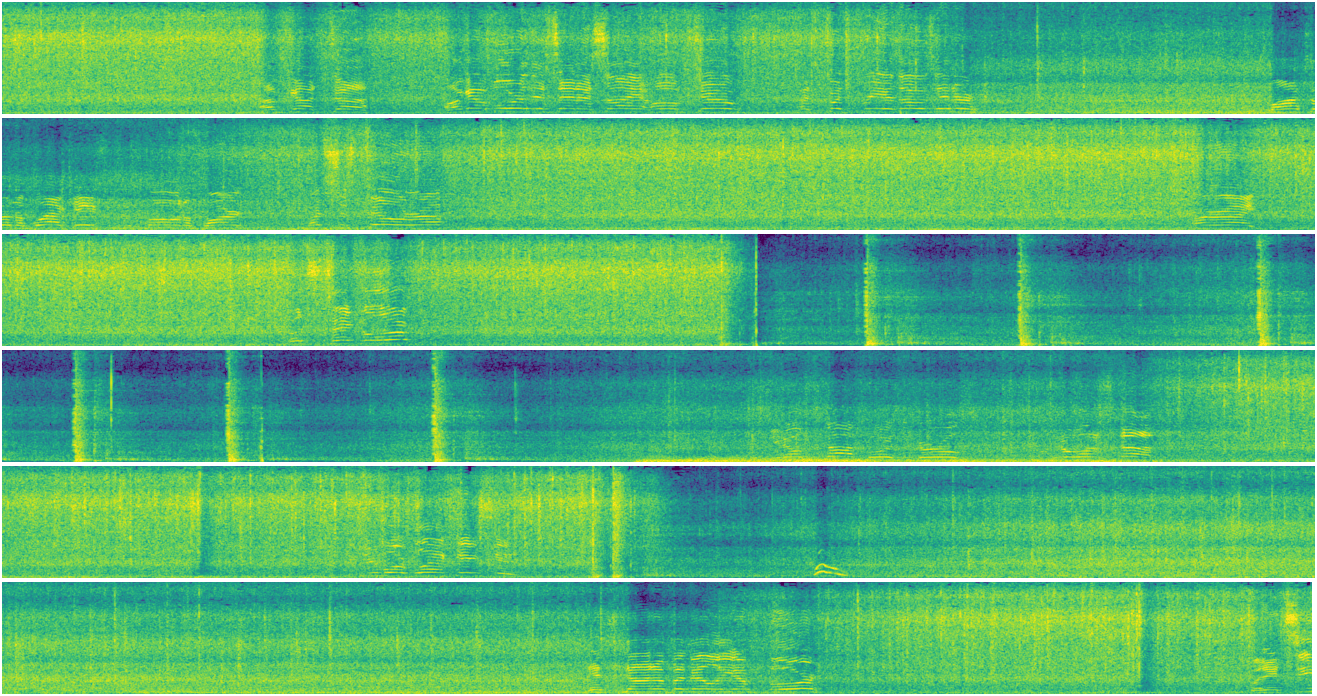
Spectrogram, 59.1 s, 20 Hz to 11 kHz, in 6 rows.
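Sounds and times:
heavy rain: 0:00.0 - 0:59.0
shotgun shots: 0:25.0 - 0:28.0, 0:29.1 - 0:31.9, 0:32.8 - 0:33.4, 0:43.8 - 0:44.5
low rumble: 0:29.1 - 0:39.1.

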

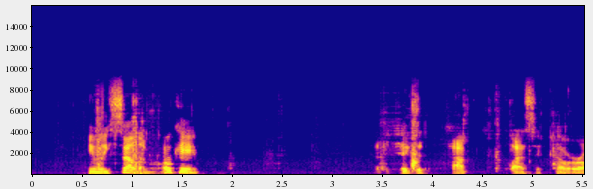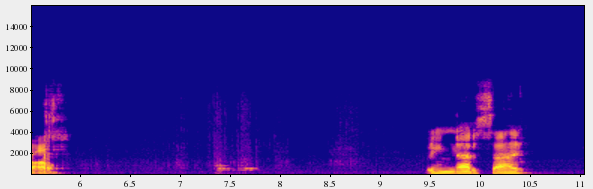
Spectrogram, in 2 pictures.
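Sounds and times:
plastic cover creaking: 0:02.8 - 0:09.1
soft touch of plastic: 0:05.6 - 0:09.1.

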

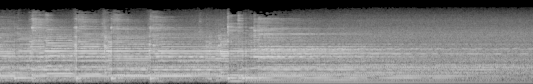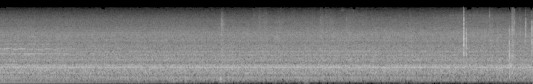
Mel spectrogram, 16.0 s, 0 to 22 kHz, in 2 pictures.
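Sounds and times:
guitar amplifier hum and hiss: 0:00.0 - 0:16.0.

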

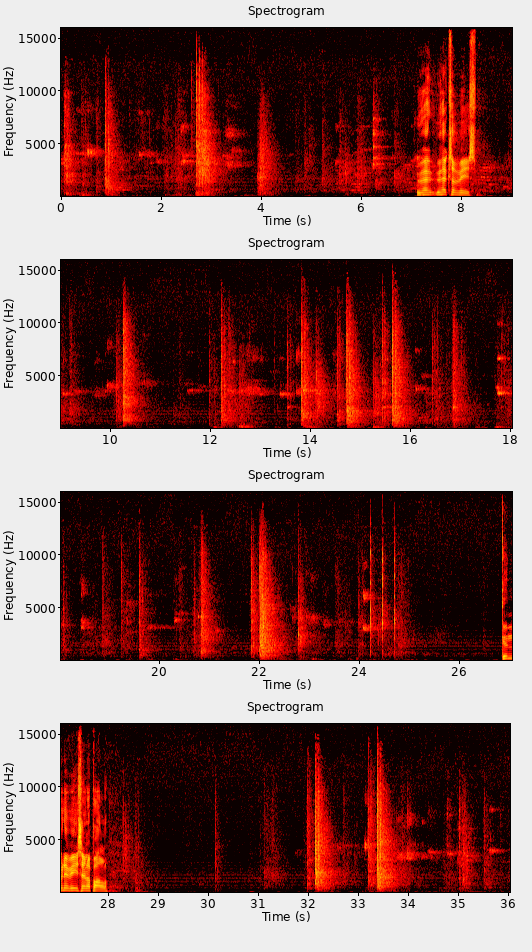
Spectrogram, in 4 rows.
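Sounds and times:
squash ball hitting rackets and walls: 0:13.5 - 0:16.0, 0:21.8 - 0:22.6, 0:32.0 - 0:33.8.

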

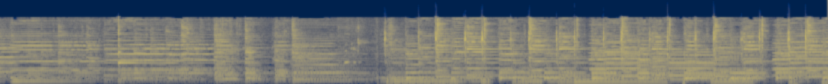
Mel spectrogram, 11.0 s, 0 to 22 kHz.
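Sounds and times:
acoustic guitar: 0:00.0 - 0:11.0
violin: 0:00.0 - 0:11.0.

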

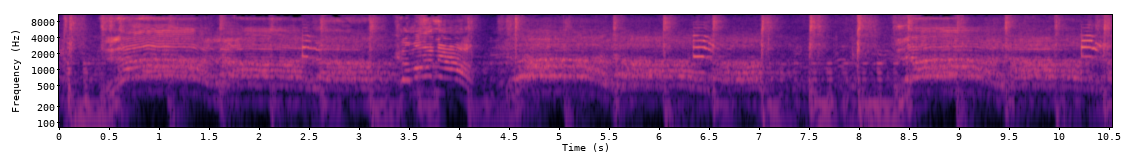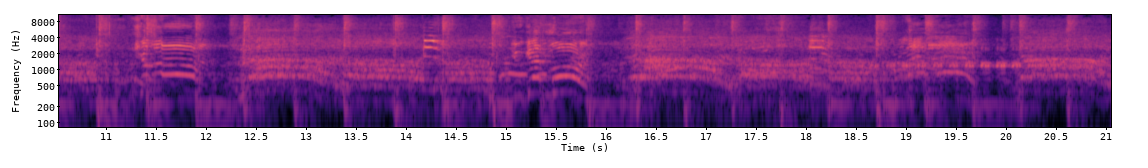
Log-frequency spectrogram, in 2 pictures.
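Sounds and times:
crowd singing along: 0:00.0 - 0:21.0
live band playing: 0:00.0 - 0:21.0.

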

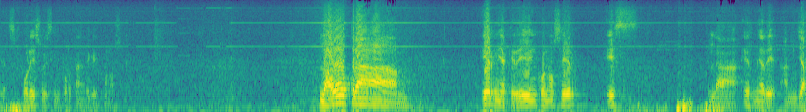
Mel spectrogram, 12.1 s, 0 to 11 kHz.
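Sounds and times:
background hum and hiss: 0:00.0 - 0:12.0
faint high-pitched electrical whine: 0:00.0 - 0:12.0.

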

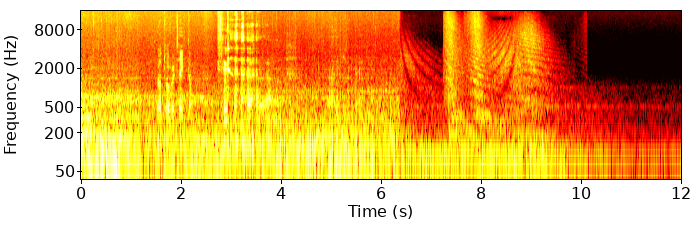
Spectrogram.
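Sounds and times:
car cabin noise: 0:00.0 - 0:06.4
sweeping whooshes: 0:00.0 - 0:10.6
deep rumble: 0:00.0 - 0:12.0.

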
